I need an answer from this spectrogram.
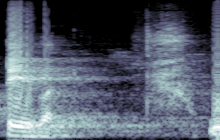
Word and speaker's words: table: उसी तरह से इस T को A के ऊपर अप्लाई कर देना है और इसका सही उच्चारण हो जाएगा टे, टे। जैसे A वैसे टे, और BLE को पढ़ते हैं बल, तो इसका सही उच्चारण हो जाएगा टेबल।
